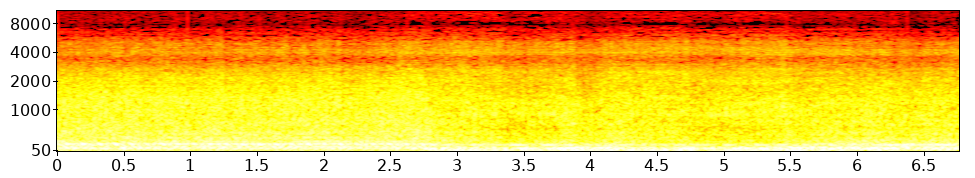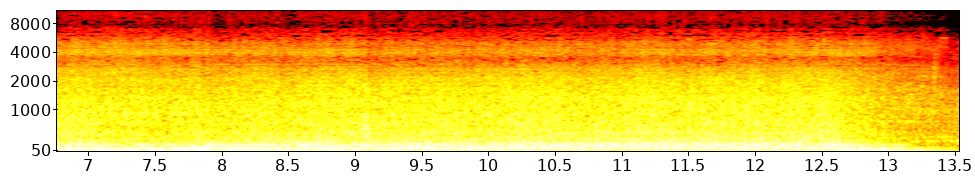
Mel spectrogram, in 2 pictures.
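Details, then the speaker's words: 1994 Chevrolet K1500 Blazer idling too high, around 1500 rpm: fast steady idle that never settles, then cuts off; vacuum leak not found in one spot, owner suspects the throttle body base gasket and found a loose bolt. "doesn't seem to be in any one particular place so i'm thinking it's the gasket that goes under the throttle body"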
